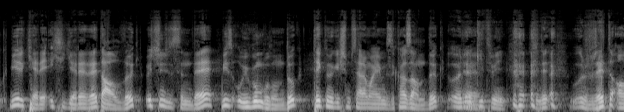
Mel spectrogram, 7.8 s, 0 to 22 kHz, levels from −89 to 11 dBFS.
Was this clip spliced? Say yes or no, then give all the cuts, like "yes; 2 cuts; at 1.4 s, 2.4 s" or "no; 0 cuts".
no; 0 cuts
